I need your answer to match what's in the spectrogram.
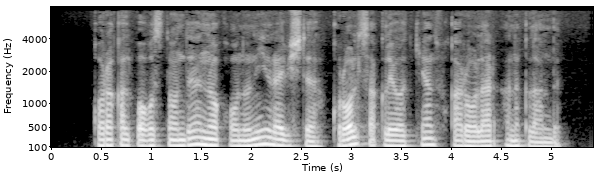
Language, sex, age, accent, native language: Uzbek, male, 18-24, Buxoro, Uzbek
